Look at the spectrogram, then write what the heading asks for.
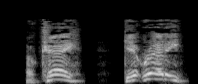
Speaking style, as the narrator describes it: I shouted

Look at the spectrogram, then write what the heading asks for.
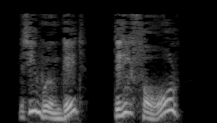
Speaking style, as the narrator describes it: asked Kilbert, anxiously

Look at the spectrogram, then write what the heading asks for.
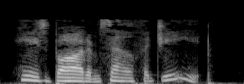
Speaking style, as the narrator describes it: said Andrea in her Texan drawl

